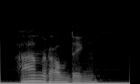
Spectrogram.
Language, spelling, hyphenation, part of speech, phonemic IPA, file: Dutch, aanranding, aan‧ran‧ding, noun, /ˈaːnˌrɑndɪŋ/, Nl-aanranding.ogg
- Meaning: 1. sexual assault, (an instance of) physical sexual abuse 2. an assault, a violent attack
